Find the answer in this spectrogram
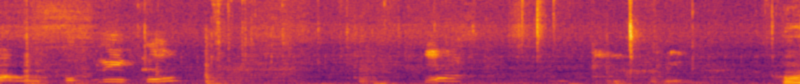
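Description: Faint voices of several people chatting over a video call, heard through a device speaker turned down low, with a few soft clicks.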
